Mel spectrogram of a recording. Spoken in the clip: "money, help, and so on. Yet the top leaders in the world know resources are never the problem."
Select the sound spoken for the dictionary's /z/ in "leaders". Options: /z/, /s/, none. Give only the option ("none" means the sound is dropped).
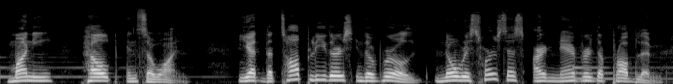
/s/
